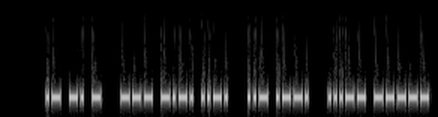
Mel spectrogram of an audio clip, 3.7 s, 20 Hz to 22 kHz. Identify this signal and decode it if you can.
Morse code, heard as a keyed tone, about 53 wpm, 700 Hz. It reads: ANT OCF UP 30
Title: Practice QSO - Exchange 2 - Info - 50wpm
